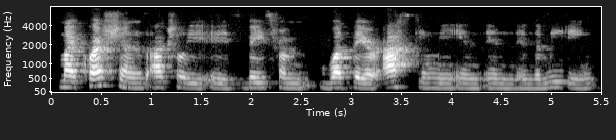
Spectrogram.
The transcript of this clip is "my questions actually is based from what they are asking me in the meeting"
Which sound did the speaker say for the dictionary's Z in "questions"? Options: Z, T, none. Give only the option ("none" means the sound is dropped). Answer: Z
